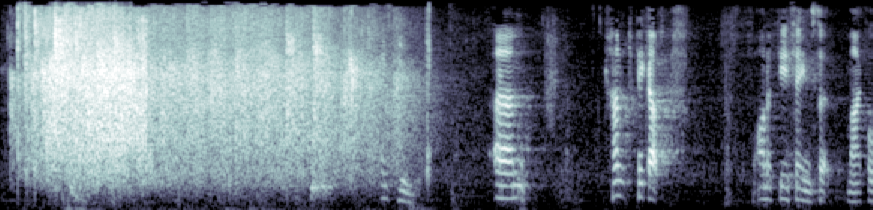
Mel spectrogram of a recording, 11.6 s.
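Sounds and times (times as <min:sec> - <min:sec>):
audience applause welcoming a speaker at a talk: 0:00.0 - 0:05.8
speech: 0:05.3 - 0:05.7, 0:06.6 - 0:07.1, 0:08.2 - 0:09.2, 0:10.0 - 0:11.6.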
